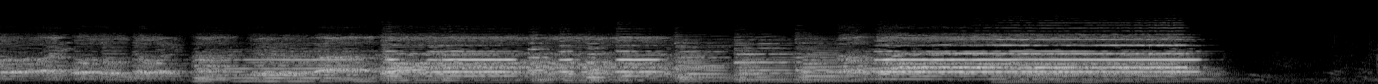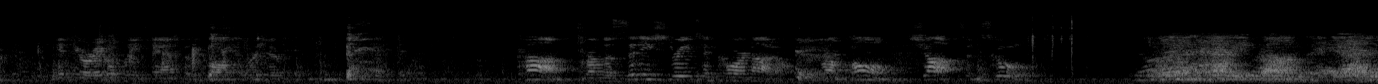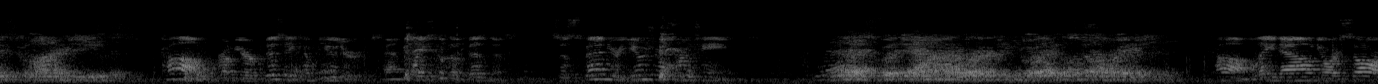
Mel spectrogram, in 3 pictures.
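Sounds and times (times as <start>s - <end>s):
brass instruments: 0.0s - 12.4s
piano: 1.0s - 12.3s.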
